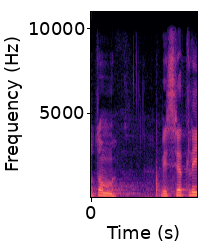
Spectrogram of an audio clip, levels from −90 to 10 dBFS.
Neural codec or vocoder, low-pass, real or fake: none; 9.9 kHz; real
